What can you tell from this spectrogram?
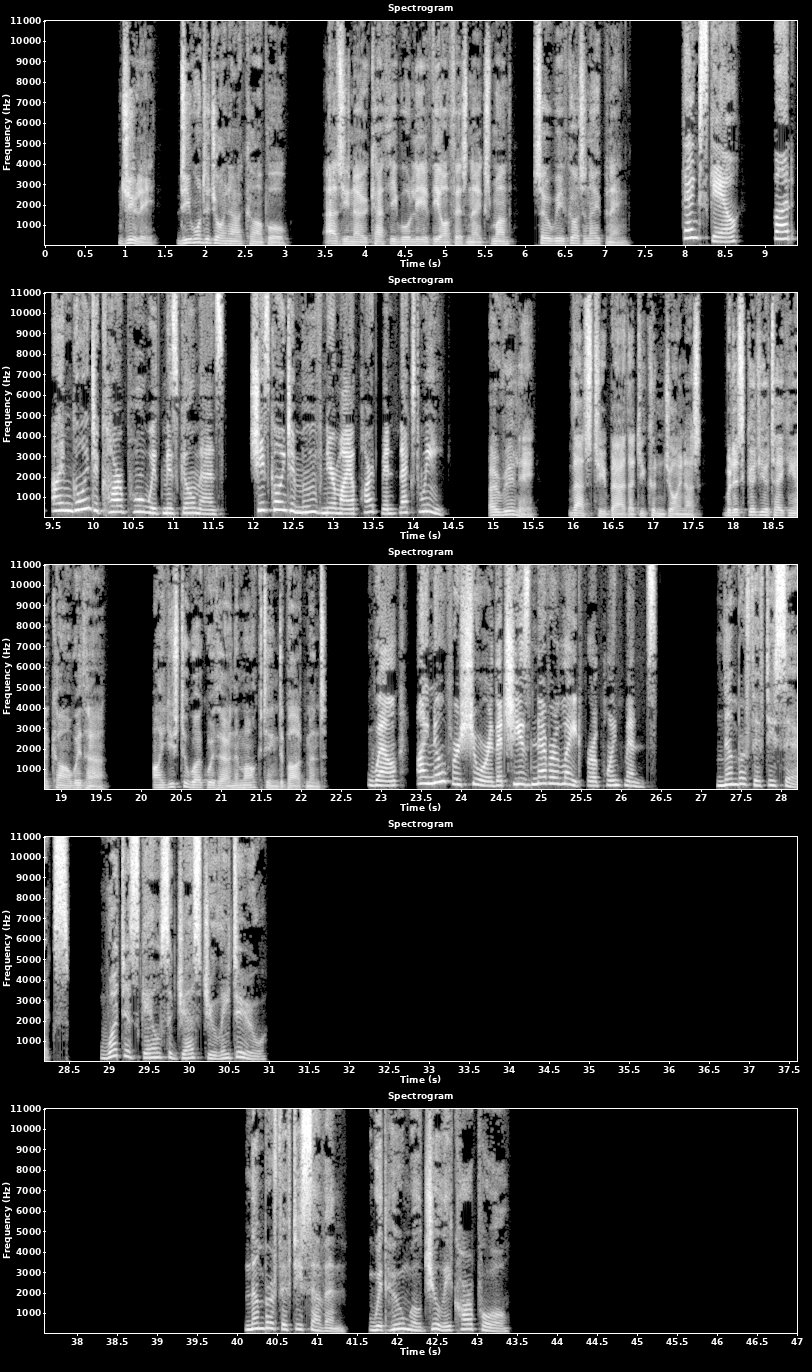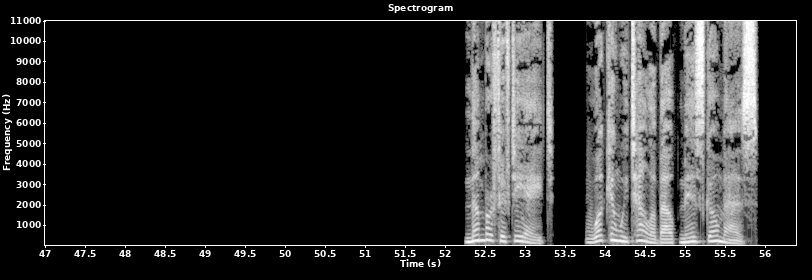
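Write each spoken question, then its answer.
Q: What does Gail suggest Julie do?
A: Join her carpool

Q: With whom will Julie carpool?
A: Ms. Gomez

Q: What can we tell about Ms. Gomez?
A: She is never late for appointments (she is punctual)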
